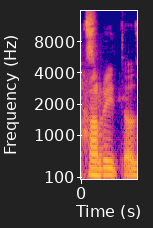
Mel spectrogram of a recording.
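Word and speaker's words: Jarritos: We're supposed to It's spelled with a You say haritos. I don't know. Haritos. Haritos. Oh, it's pronounced haritos.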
